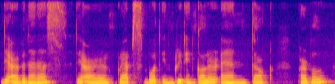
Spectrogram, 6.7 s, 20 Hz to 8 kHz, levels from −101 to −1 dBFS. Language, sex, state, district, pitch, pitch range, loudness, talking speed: English, female, Mizoram, Aizawl, 220 Hz, 210-230 Hz, -15 LUFS, 125 wpm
